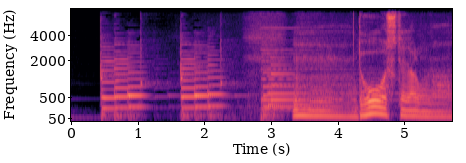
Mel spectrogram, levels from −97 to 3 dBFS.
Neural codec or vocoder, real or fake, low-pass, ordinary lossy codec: none; real; 7.2 kHz; none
